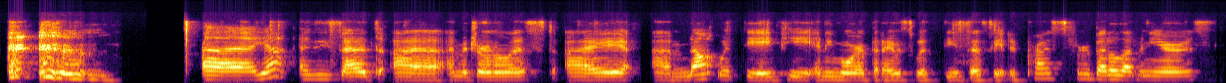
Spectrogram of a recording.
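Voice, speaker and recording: A woman journalist with a hoarse voice, giving clear and articulate interview answers. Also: fairly low pitch, moderate pace, highs cut off. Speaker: journalist guest.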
